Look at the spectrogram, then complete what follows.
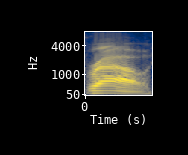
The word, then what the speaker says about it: row: actually how I've always read that as like row because it's r o w right I believe it's pronounced right yeah it's pronounce Rao yeah that's a row did not know I've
